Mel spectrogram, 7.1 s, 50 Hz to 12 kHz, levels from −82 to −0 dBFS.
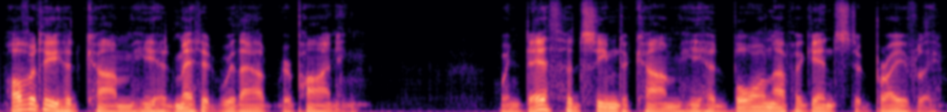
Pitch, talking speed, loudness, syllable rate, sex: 95 Hz, 195 wpm, -19 LUFS, 5.6 syllables/s, male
